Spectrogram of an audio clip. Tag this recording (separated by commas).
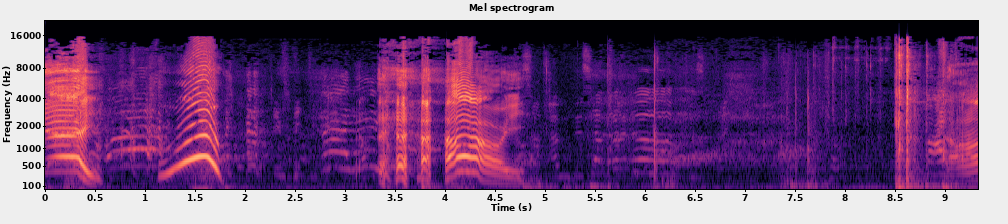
Speech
